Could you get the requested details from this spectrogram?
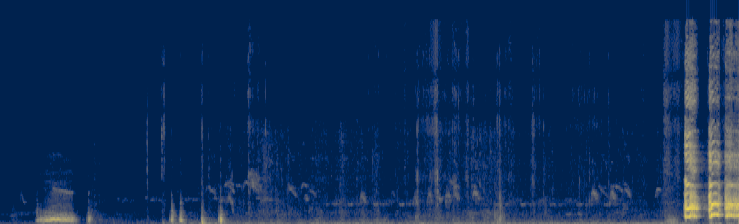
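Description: Red junglefowl give short, harsh clucks and crow fragments: a brief burst early on, a few sharp notes, then loud ragged bursts at the end over a low hum.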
